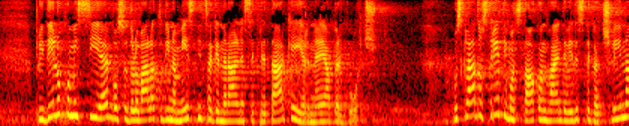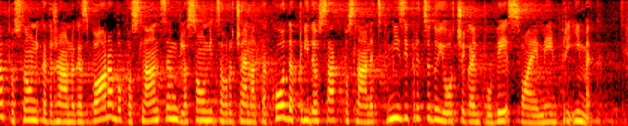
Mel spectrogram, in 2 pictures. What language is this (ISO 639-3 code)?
slv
